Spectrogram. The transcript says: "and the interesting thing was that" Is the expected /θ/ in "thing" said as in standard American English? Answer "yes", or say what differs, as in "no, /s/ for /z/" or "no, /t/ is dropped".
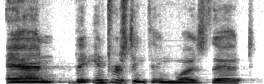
yes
